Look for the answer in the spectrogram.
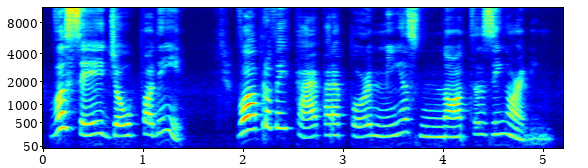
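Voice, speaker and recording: A woman voicing a brisk, commanding male doctor and explorer in a storybook read aloud. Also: fairly high pitch, lively intonation, fairly bright tone, heavily acted. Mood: calm, instructing.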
